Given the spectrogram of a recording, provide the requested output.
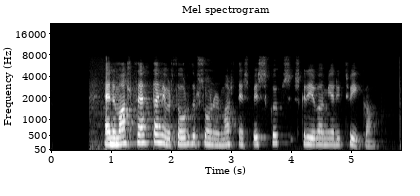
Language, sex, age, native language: Icelandic, female, 50-59, Icelandic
